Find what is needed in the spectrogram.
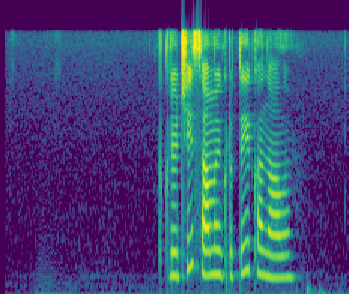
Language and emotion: Russian, positive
